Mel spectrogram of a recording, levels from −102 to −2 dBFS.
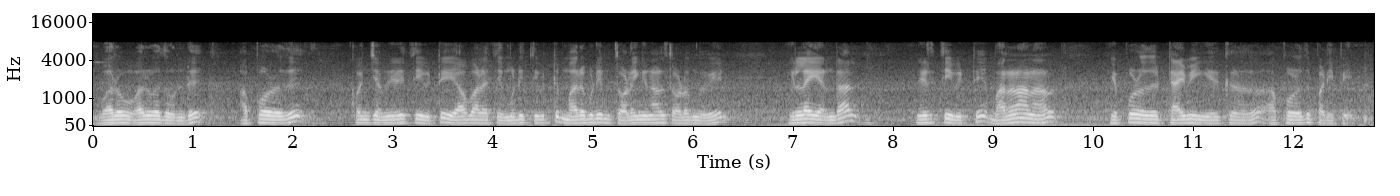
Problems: none marked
